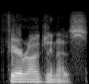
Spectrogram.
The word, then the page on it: ferruginous: American English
